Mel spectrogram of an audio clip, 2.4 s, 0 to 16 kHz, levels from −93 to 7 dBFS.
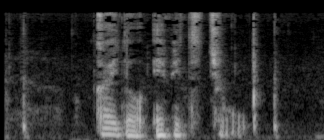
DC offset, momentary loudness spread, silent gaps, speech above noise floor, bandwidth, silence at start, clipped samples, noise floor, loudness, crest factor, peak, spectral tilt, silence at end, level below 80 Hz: under 0.1%; 16 LU; none; 33 dB; 11.5 kHz; 0.15 s; under 0.1%; -57 dBFS; -25 LUFS; 20 dB; -6 dBFS; -4 dB/octave; 0.35 s; -56 dBFS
